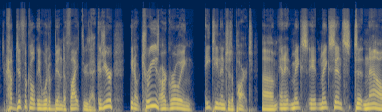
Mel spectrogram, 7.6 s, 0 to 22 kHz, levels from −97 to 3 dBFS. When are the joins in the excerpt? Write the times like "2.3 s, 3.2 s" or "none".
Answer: 3.2 s, 5.2 s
